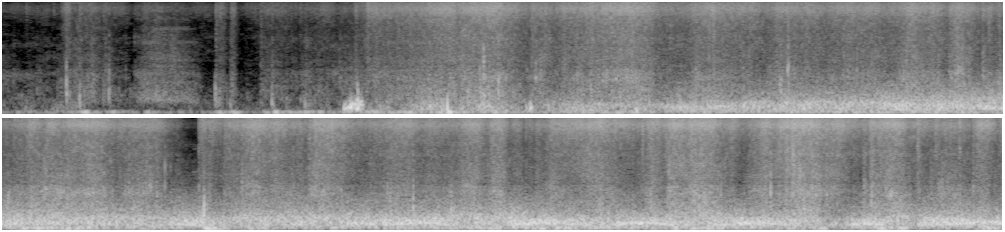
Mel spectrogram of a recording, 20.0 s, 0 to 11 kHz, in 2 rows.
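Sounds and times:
wind buffeting microphone: 3.4 - 20.0
skis hissing over slushy snow: 3.6 - 20.0.

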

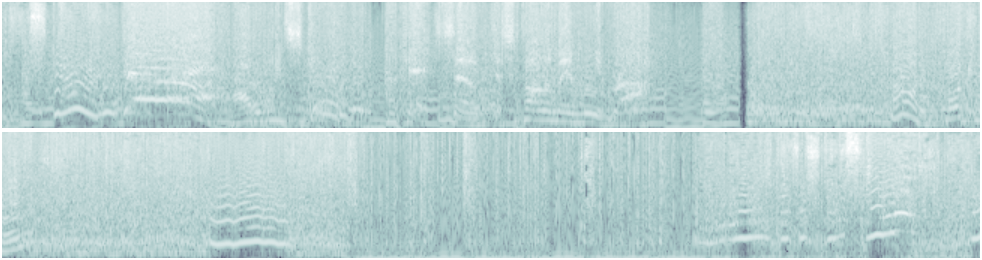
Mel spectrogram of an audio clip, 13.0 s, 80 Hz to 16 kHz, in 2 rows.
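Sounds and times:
heavy bass rumble: 0.0 - 13.0
distorted cartoon voice wailing: 10.9 - 13.0.

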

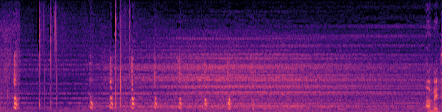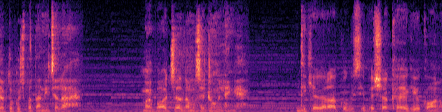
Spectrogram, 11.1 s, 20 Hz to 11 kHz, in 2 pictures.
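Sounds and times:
background music drone: 0.0 - 11.0.

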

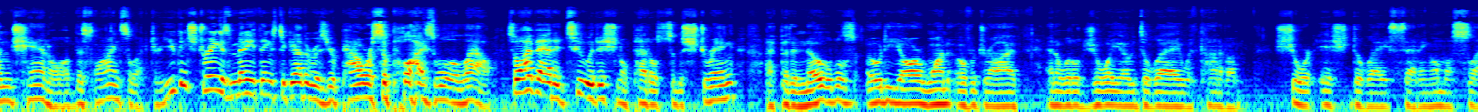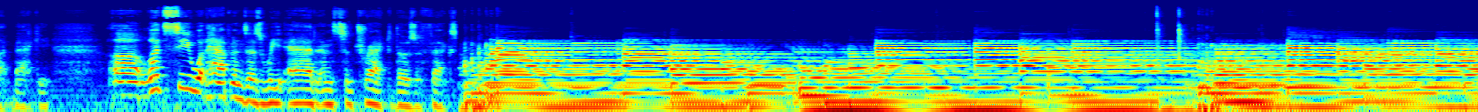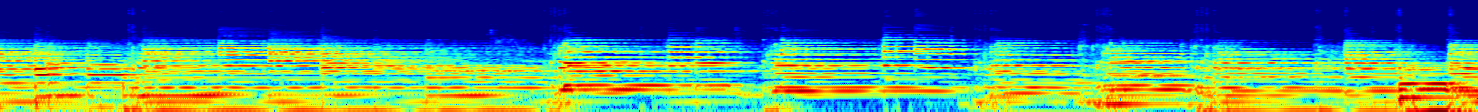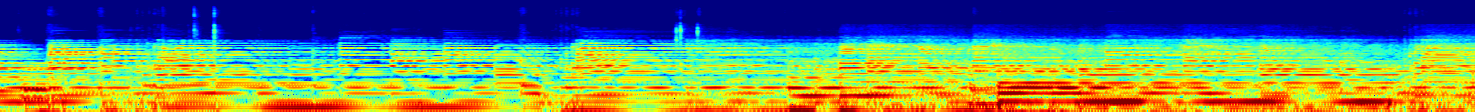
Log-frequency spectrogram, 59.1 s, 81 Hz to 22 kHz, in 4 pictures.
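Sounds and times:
electric guitar with chorus and overdrive: 0.0 - 16.3, 18.9 - 59.0.

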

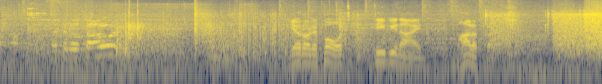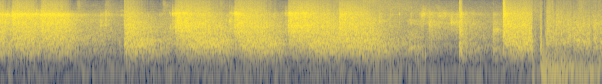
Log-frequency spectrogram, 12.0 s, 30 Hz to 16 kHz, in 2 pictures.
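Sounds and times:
deep heavy blast: 1.8 - 3.9, 11.1 - 12.0
automatic gunfire bursts: 5.5 - 10.0.

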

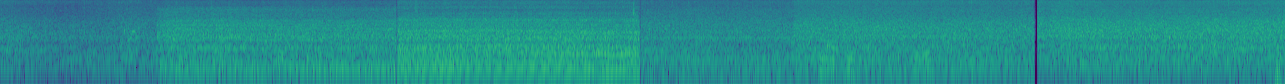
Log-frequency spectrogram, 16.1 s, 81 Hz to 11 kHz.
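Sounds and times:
surf noise: 0.0 - 16.0
truck engine running under load: 2.0 - 9.9.

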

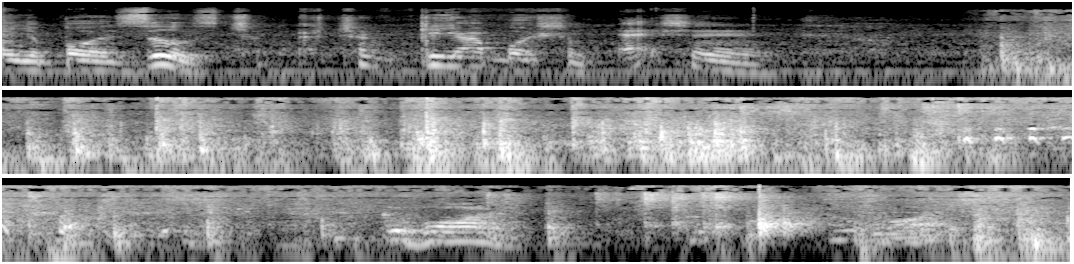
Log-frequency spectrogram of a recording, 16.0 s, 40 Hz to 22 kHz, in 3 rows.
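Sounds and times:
knocks and thumps on wooden floor: 4.9 - 12.0, 13.4 - 16.0.

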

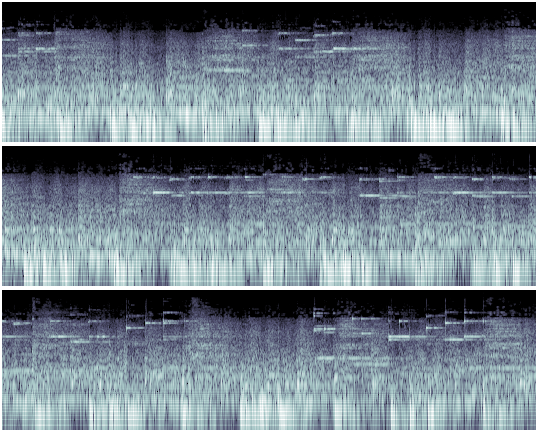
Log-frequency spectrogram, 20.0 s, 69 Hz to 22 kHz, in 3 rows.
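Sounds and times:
bell lyre melody: 0.0 - 1.5, 2.5 - 5.2, 8.2 - 20.0
bass drums beating: 0.0 - 19.8.

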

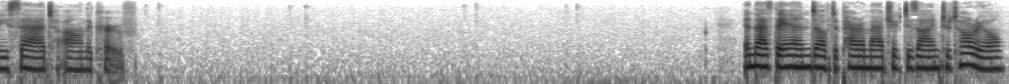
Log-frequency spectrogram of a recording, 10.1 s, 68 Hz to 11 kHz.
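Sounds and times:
computer mouse clicks: 1.4 - 1.7, 2.9 - 3.2, 4.6 - 4.9, 5.6 - 6.0.

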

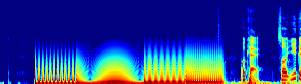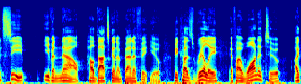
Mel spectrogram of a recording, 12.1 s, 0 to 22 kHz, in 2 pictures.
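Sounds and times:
low sustained synth notes: 0.7 - 4.5.

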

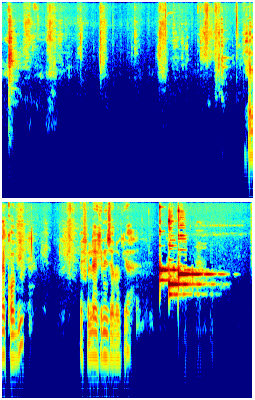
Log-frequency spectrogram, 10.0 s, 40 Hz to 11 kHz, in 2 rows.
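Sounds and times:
electronic notification chime: 8.2 - 9.6.

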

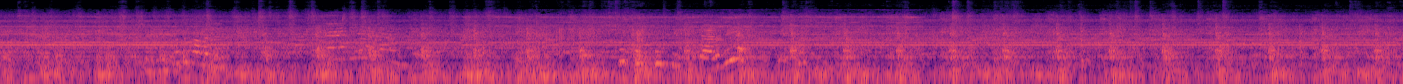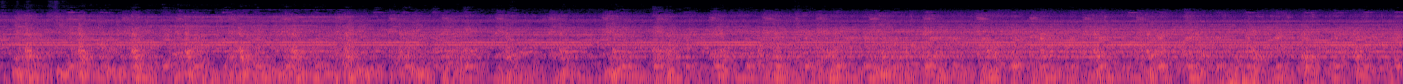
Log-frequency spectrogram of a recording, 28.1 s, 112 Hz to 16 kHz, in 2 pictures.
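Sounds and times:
oil press motor whine: 0.0 - 28.0.

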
